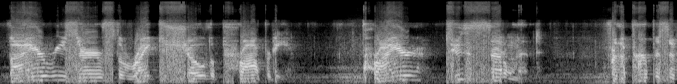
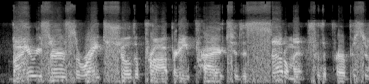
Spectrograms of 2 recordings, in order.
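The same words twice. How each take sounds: First: It is read more slowly. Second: It is read at a normal pace.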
